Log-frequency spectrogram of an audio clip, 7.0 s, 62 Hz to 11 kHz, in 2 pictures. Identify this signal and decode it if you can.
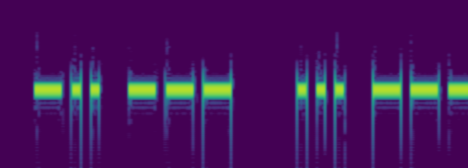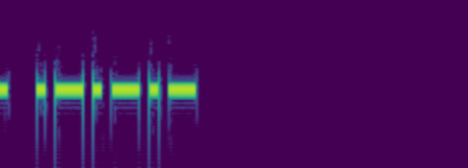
Morse code, heard as a keyed tone, about 17 wpm, 700 Hz. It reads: DO SO.
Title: Sentences from Top 1000 Words - Review Part 6 - 17wpm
